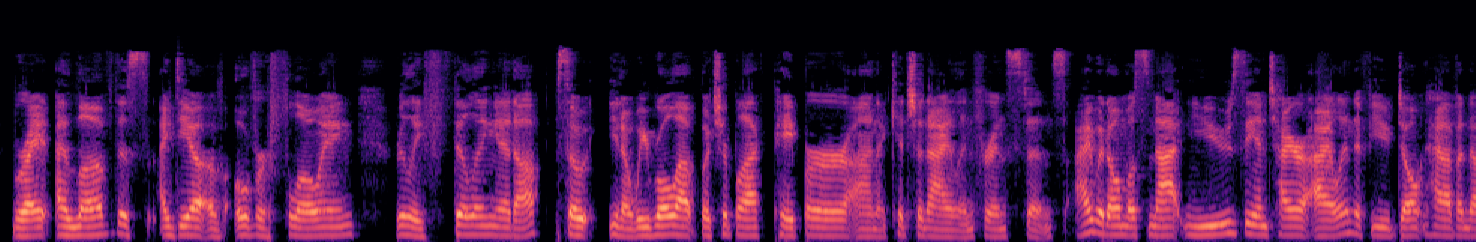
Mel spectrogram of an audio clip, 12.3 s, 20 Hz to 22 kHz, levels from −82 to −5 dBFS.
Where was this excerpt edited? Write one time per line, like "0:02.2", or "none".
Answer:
0:01.2
0:04.9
